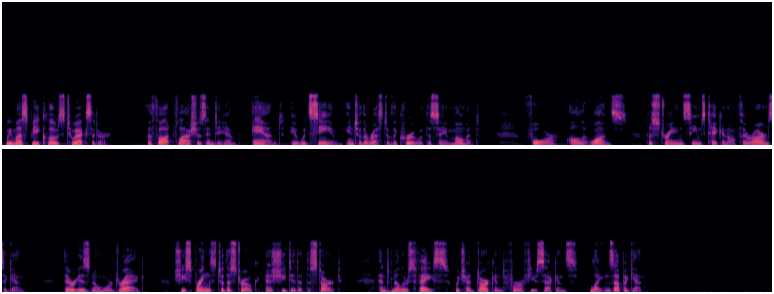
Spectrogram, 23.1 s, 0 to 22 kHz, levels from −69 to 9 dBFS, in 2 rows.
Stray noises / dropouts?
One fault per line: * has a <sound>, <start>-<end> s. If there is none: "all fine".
all fine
